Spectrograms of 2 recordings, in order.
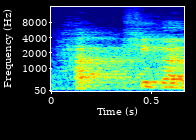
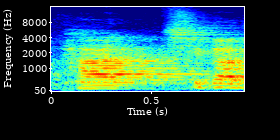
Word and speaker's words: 밭이: 자, 그러면은 이렇게 바뀌었다라고 했을 때 그러면 원래 발음이 뭐가 돼? 바티가 되잖아. 근데 이거 허용해? 안 되지. 그래서 강제로 국외음화 시켜가지고 어떻게 되는 거야? 바치가 되는 거지.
